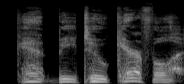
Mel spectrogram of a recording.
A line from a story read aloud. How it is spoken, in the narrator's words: she muttered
